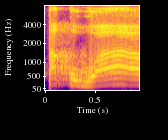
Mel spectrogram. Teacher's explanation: قاف حروف مستعلیہ میں سے پر پڑھا جائے گا، قلقلہ بھی ہو رہا ہے کیونکہ حروف قلقلہ میں سے بھی ہے، تو اس کو تقوا والا، ٹھیک ہے، علی البر والتقوى ولا تعاونوا علی الاثم والعدوان۔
